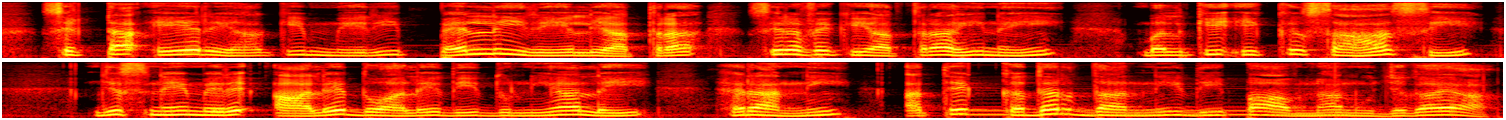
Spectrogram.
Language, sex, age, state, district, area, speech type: Punjabi, male, 30-45, Punjab, Jalandhar, urban, spontaneous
